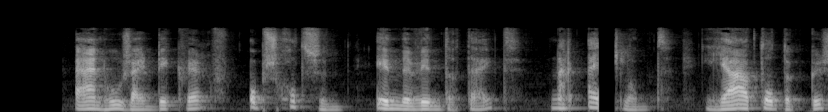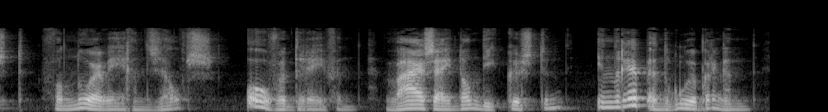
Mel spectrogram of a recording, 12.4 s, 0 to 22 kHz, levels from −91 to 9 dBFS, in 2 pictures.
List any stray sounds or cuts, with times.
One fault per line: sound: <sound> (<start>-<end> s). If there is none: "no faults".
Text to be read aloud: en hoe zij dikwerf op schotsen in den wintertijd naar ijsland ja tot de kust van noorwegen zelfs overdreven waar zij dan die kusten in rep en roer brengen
sound: dropout (4.5-4.6 s)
